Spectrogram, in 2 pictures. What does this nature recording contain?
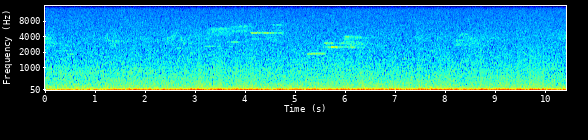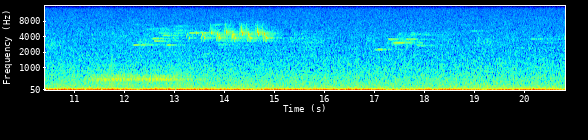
Red-eyed Vireo, Black-throated Green Warbler, Hermit Thrush, Ovenbird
